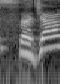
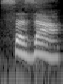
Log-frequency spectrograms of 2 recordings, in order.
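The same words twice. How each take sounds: First: The middle consonant is a plain 'j' sound. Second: The middle consonant is a buzzing 'z' sound. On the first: The speaker calls it wrong. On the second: The speaker calls it right.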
